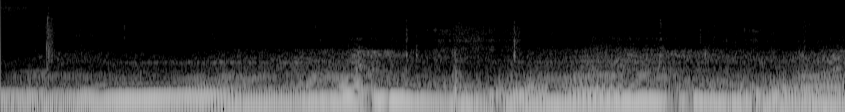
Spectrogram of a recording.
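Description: A Ford Focus RS engine rumbles loudly and steadily, its exhaust droning with rising and falling revs as the car drives, heard from inside with no talking.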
